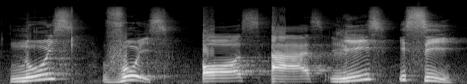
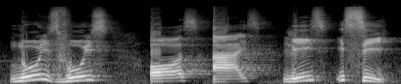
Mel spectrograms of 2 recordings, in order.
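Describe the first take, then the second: No difference in how they are said.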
